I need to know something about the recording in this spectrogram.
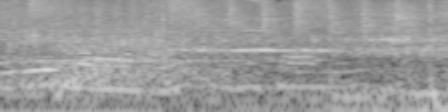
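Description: Electric Tesla Model S rolling slowly past with only tyre noise on the asphalt, under background music.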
